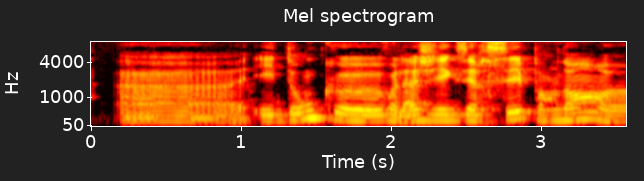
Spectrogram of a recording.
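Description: This woman's voice sits at a fairly low pitch. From Belgium. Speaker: yoga teacher and physiotherapist. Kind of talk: interview.

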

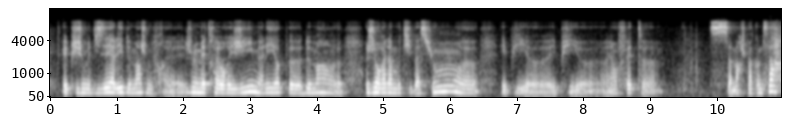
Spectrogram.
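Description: Ordinary pitch variation and long, frequent pauses run through fairly slow speech. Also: woman, medium pitch for a woman. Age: 40s. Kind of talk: recorded testimony. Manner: halting, many repetitions.

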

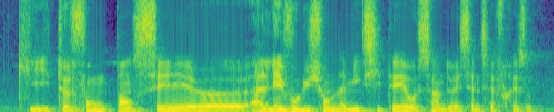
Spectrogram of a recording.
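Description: Over noticeable background noise, a man talks at a moderate pace with a medium pitch and ordinary pitch variation. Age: 30s. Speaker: railway team manager. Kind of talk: casual interview. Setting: remote call.

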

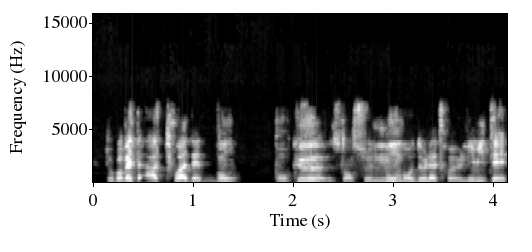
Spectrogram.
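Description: A fairly slow male voice, fairly high for a man, with ordinary pitch variation. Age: 30s. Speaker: entrepreneur. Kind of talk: interview. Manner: hesitant, many fillers.

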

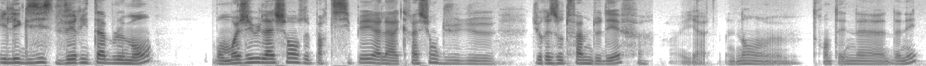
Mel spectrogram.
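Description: A woman speaks at a moderate pace with a very deep, low pitch, a dark, mellow tone, and ordinary pitch variation. She leaves long, frequent pauses, and the recording is very clean with a silent background. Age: 60s. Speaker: retired engineer and manager. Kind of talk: interview conversation. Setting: studio.

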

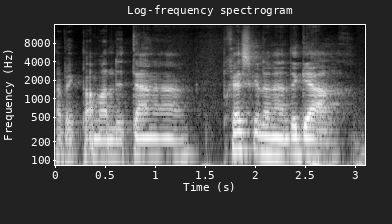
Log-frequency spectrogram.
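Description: A man with an American accent, medium pitch, and audible room echo. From California. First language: English (speaking French). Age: 60s. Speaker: winemaker, former sommelier. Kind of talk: interview. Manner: halting.

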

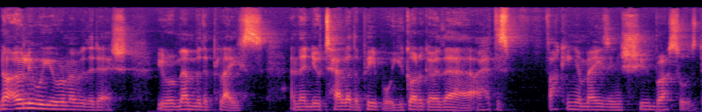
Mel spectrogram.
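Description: This man speaks very fast with a West Country accent. His pitch is medium, with ordinary variation. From England, Bristol. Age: 30s. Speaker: chef. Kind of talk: casual interview. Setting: restaurant.

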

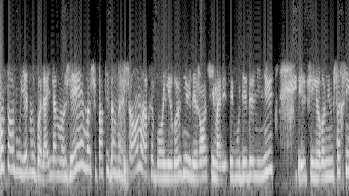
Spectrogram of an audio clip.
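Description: Ordinary pitch variation marks speech delivered at a very fast pace over noticeable background noise. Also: woman, high pitch for a woman. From Paris. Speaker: radio caller. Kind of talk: casual phone-in chat, storytelling. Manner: laughing, lively.

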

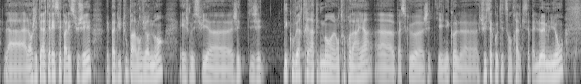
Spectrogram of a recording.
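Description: On a very clean recording with a silent background, a man talks at a fairly quick pace. His pitch is fairly low, with ordinary variation. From southern France, Provence. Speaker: tech entrepreneur. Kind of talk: interview conversation. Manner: halting, many repetitions.

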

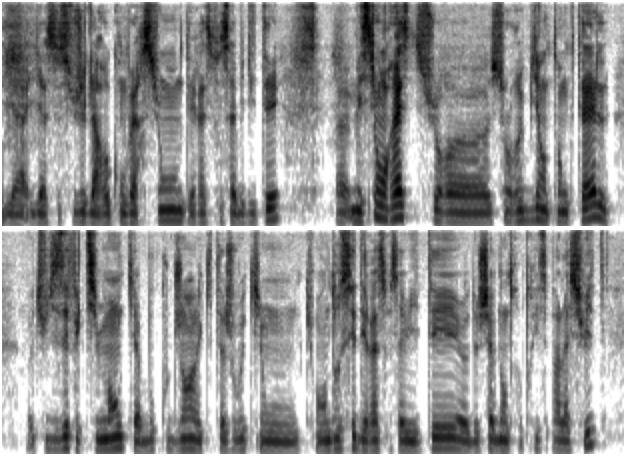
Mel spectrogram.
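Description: On a very clean recording with a silent background, a man speaks at a fairly quick pace. His medium-pitched voice has a dark, mellow tone and fairly even intonation. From Bordeaux, France. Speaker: podcast host. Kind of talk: casual interview. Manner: halting.

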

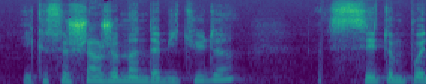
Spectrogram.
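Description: A man speaks at a moderate pace with ordinary pitch variation and a dark, mellow tone. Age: 50s. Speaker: agricultural cooperative manager. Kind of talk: interview. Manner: halting.

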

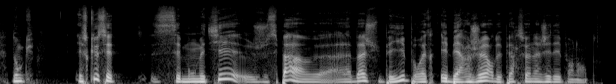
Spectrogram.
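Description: In a dry, close recording with no echo, a man talks at a moderate pace with a dark, mellow, somewhat breathy tone and medium pitch. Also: ordinary pitch variation. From France, Mayenne. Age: 40s. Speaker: nursing home director. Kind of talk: podcast interview. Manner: hesitant, many fillers.

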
